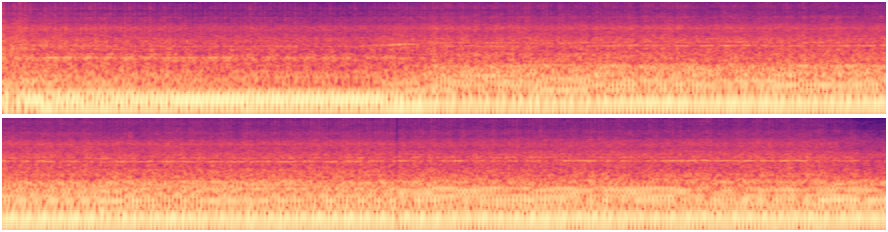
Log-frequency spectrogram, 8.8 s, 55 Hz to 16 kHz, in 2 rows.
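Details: Built Subaru STI engine first start after fixing swapped cylinder 1 and 3 plugs: catches, settles from high fast idle into steady even lope, no knocks or misses; 90 PSI oil pressure, small coolant leak at manifold-to-up-pipe.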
